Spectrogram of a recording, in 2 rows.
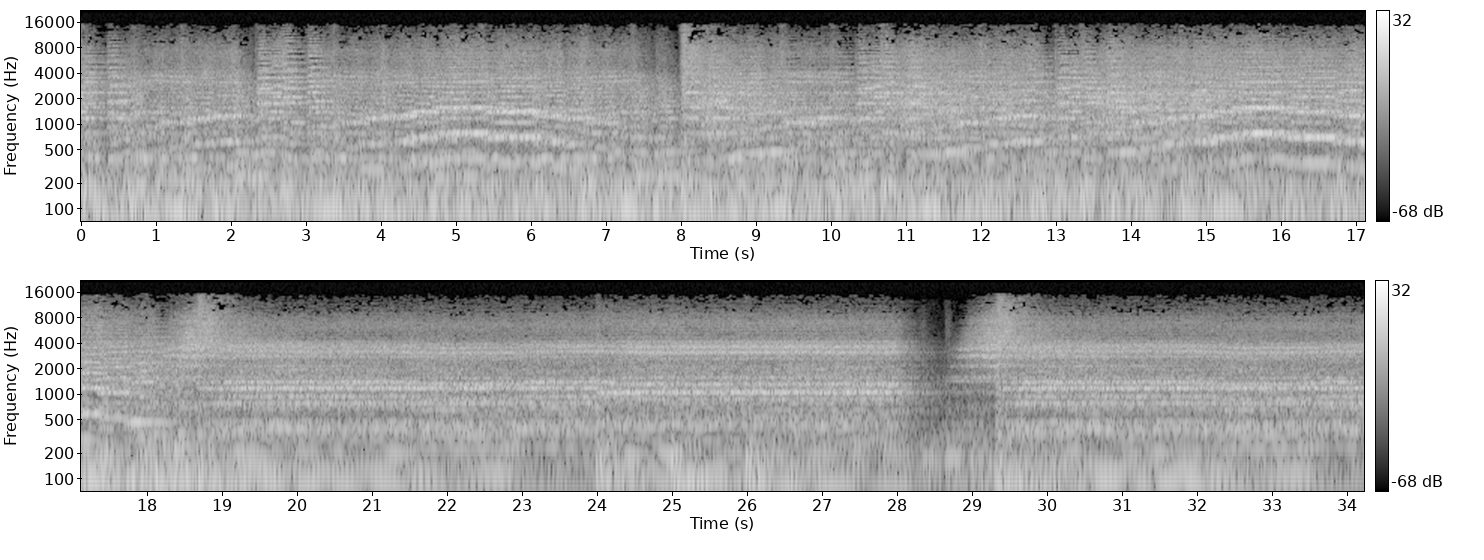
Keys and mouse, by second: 2.7-3.8 middle drag, 4.0 middle click, 5.5 click, 6.9 KP_1, 7.8 shift+middle click, 9.8 s, 13.9 Tab, 14.3-16.6 middle drag, 17.3 middle click, 18.7 middle click, 19.4 Tab, 20.5-21.9 drag, 21.9 KP_7, 23.2 shift+middle click, 24.2 shift+d, 26.0 p, 27.1 Tab, 27.5 middle click, 31.4 click, 32.5 click, 33.2 KP_3.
